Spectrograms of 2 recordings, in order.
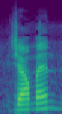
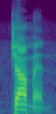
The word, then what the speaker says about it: Xiamen: We are here in, I can never say, Xiamen? No. Xiamen.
